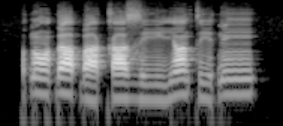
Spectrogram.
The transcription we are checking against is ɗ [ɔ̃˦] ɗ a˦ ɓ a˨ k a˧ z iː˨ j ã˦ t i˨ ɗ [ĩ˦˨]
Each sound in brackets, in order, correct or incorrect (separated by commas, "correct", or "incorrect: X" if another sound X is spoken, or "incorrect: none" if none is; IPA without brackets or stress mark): correct, incorrect: ĩ˦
